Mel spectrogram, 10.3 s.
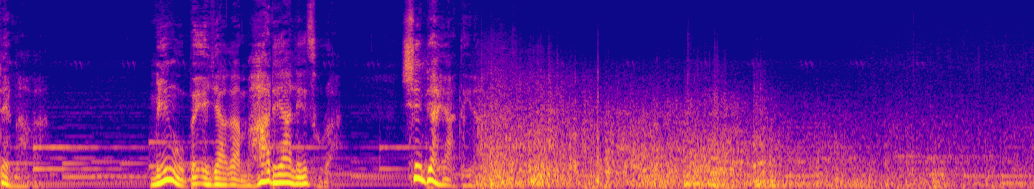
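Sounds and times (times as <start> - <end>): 
speech: 0.0 - 0.4, 1.5 - 3.4, 4.0 - 5.2
deep rumble of thunder: 4.8 - 10.3
rain falling: 4.8 - 10.3.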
